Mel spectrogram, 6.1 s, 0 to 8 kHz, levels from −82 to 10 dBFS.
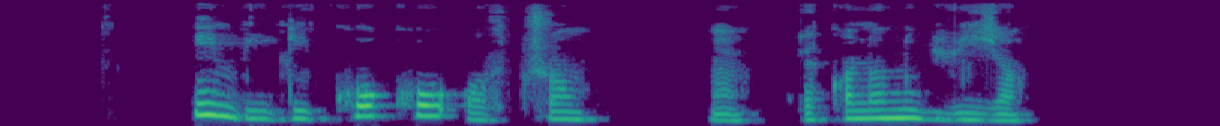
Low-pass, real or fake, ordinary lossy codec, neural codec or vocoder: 7.2 kHz; real; AAC, 48 kbps; none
